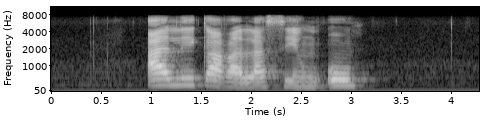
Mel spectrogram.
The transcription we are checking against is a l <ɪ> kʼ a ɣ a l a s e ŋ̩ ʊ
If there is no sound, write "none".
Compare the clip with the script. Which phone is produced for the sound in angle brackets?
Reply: ɪ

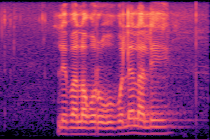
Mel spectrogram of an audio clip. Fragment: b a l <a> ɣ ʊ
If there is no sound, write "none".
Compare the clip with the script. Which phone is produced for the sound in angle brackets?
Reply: a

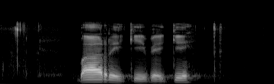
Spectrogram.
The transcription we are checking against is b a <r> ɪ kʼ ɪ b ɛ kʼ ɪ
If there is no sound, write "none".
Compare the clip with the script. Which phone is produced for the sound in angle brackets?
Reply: r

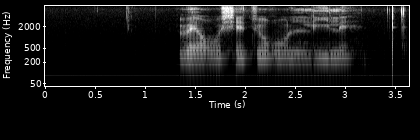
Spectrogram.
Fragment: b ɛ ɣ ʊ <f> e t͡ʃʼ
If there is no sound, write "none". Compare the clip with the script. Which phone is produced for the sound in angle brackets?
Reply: ʃ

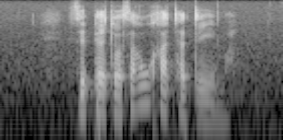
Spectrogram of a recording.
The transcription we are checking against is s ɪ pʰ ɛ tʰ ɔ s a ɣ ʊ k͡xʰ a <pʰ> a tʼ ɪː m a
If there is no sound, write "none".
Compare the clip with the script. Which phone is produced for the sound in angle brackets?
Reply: tʰ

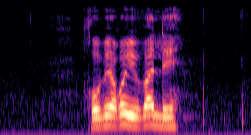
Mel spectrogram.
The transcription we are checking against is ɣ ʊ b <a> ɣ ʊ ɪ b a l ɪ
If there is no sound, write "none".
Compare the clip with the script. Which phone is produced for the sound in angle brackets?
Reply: ɛ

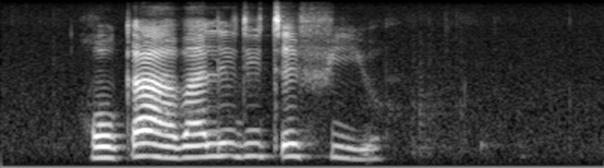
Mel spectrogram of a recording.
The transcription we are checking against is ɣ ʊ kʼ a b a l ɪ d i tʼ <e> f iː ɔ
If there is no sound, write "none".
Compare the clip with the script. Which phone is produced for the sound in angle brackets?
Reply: e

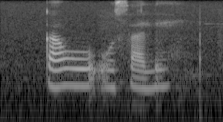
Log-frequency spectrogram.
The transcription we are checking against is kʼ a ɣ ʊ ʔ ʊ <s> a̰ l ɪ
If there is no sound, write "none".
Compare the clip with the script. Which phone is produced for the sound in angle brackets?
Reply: s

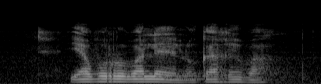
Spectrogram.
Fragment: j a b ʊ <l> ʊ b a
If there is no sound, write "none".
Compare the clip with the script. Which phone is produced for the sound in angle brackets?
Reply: r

